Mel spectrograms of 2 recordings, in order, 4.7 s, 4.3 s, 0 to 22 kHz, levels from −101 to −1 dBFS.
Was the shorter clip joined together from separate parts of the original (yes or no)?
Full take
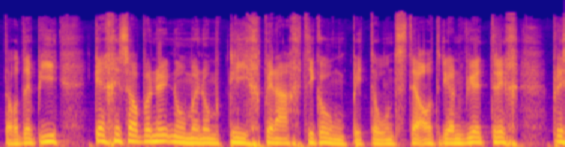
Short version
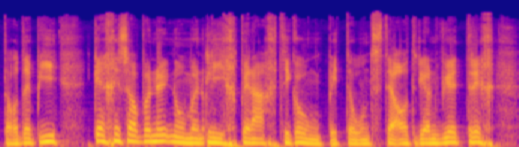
yes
